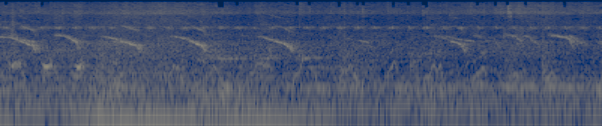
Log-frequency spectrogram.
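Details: Farm guinea pigs squeak in rapid high downward-sweeping notes, roughly three per second, over a low droning hum that stops halfway through.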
